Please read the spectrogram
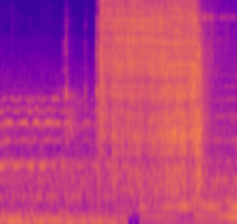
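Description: Arc welding on a steel motorcycle frame tube: a loud, dense crackling hiss starts suddenly about a second in, after a few light handling clicks.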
